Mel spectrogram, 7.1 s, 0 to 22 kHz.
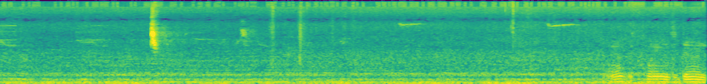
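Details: Constant low humming of a honey bee colony in a hive box, occupied since April 29, 2022, during an inspection of a laying queen's brood; one sharp tap early, and a voice briefly near the end.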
